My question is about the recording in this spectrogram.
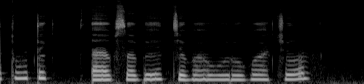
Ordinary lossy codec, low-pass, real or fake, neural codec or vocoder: none; none; fake; vocoder, 44.1 kHz, 128 mel bands every 256 samples, BigVGAN v2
